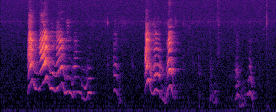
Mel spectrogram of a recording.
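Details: Young male chi-poo puppy going crazy indoors, letting out two bursts of shrill, high-pitched yips and wavering whiny barks, each burst a quick tumble of notes, then softer scattered yelps trailing off.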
